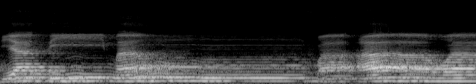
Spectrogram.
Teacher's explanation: membacanya dengung dengan samar dan sabar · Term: ikhfa hakiki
